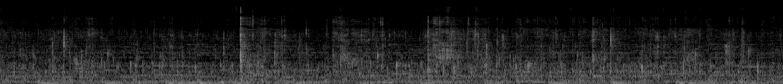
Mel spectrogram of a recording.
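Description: Paneer butter masala simmers in a pan with a steady, dense bubbling and crackle, close and even throughout, with no talk.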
